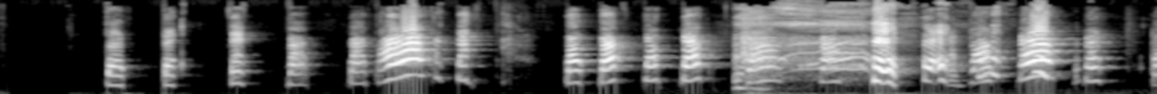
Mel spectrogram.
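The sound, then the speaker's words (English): A woman imitates a chicken, letting out a rapid series of short, choppy bawks and clucks, growing louder and more frantic, with a burst of laughter or noisy breath partway through. “you will start balking like a chicken”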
